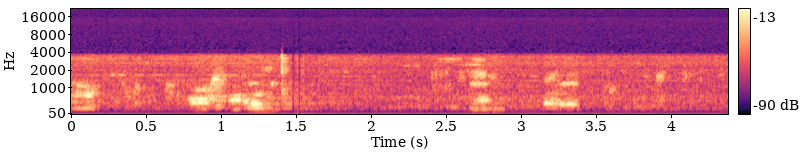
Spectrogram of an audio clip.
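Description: Faint, muffled snatches of people's voices in short bursts, about a second in and again near the end.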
